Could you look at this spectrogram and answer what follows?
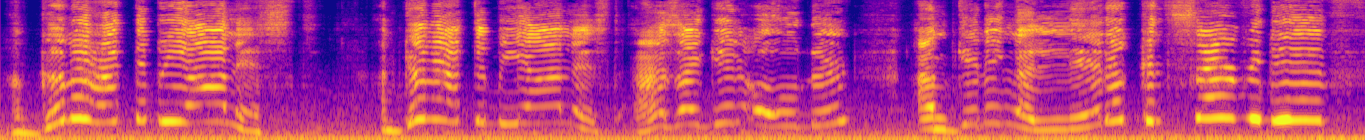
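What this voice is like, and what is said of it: Poor Mike Tyson impression. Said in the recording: “That's actually a horrible Mike Tyson impersonation.”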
